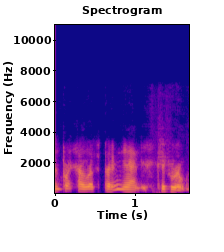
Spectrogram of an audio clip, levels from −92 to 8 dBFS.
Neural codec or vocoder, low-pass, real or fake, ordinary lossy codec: codec, 16 kHz, 1 kbps, FreqCodec, larger model; 7.2 kHz; fake; AAC, 64 kbps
